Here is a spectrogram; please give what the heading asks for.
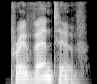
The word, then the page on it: preventive: privéntiv; プリベンティブ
